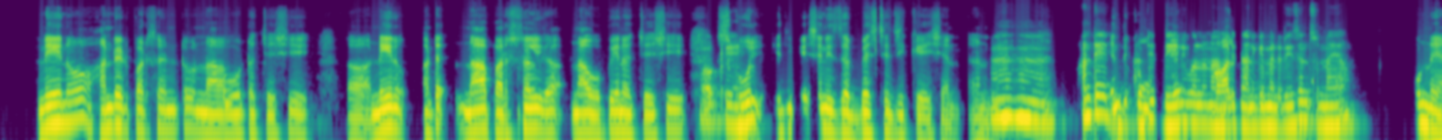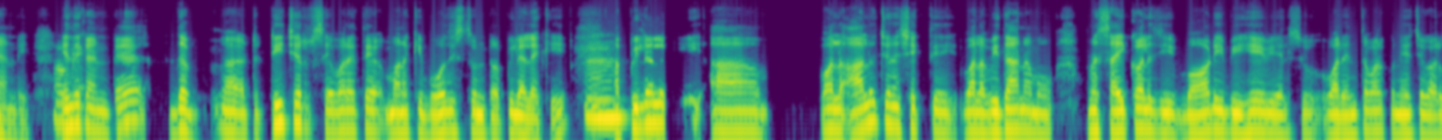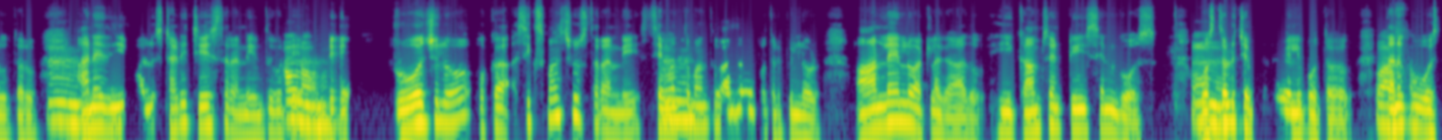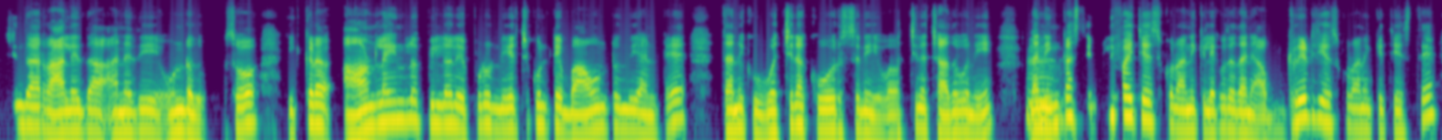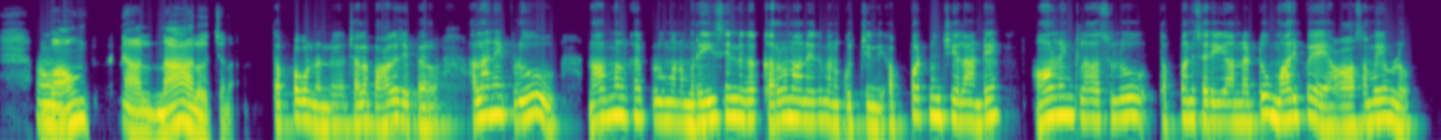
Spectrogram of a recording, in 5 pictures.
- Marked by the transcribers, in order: tapping; in English: "పర్సనల్‌గా"; in English: "ఎడ్యుకేషన్ ఇస్ ఎ బెస్ట్ ఎడ్యుకేషన్"; in English: "ట్ టీచర్స్"; sniff; in English: "సైకాలజీ, బాడీ"; in English: "డే"; in English: "సిక్స్ మంత్స్"; in English: "సెవెంత్"; in English: "ఆన్‌లైన్‌లో"; in English: "హీ కమ్స్ అండ్"; in English: "అండ్ గోస్"; in English: "సో"; in English: "ఆన్‌లైన్‌లో"; in English: "సింప్లిఫై"; in English: "అప్‌గ్రేడ్"; in English: "నార్మల్‌గా"; in English: "రీసెంట్‌గా"; in English: "ఆన్‌లైన్"
- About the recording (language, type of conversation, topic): Telugu, podcast, ఆన్‌లైన్ విద్య రాబోయే కాలంలో పిల్లల విద్యను ఎలా మార్చేస్తుంది?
